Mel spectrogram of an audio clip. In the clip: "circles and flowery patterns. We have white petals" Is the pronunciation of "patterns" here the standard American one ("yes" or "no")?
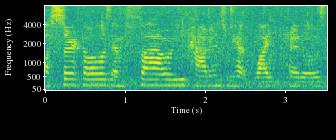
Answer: yes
